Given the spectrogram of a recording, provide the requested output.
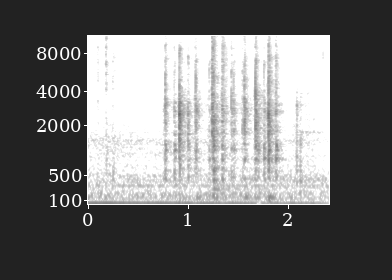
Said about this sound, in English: You're double clicking. No, I'm not. I'm clicking it once.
